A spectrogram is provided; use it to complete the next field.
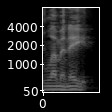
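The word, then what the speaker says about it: Lemon8: other reason behind it I think it's supposed to be pronounced like lemonade oh lemonade oh my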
